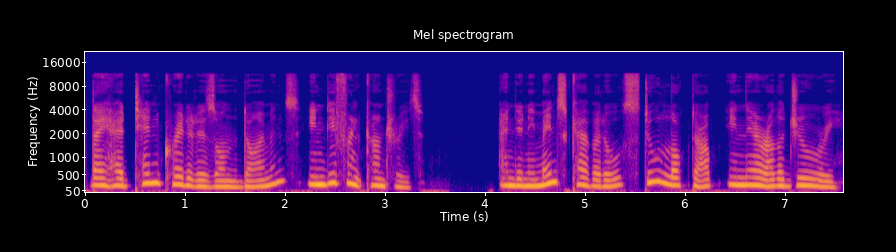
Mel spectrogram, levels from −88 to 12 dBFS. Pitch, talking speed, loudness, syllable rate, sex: 205 Hz, 165 wpm, -14 LUFS, 5.3 syllables/s, female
